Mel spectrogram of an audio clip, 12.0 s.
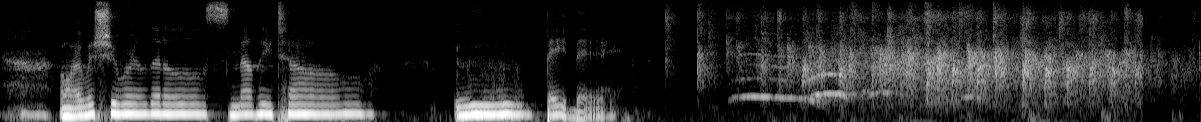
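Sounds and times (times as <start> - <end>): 
speech: 0.6 - 3.8, 4.5 - 6.2
audience applause for poet: 7.0 - 12.0
cheers and whoops: 7.2 - 10.2.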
